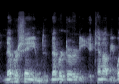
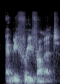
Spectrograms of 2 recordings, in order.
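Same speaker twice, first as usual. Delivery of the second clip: ordinary talk, nothing marked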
